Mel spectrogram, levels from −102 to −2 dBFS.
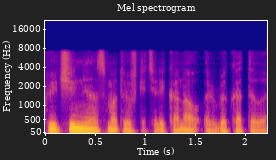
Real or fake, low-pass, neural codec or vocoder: fake; 7.2 kHz; codec, 24 kHz, 0.5 kbps, DualCodec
